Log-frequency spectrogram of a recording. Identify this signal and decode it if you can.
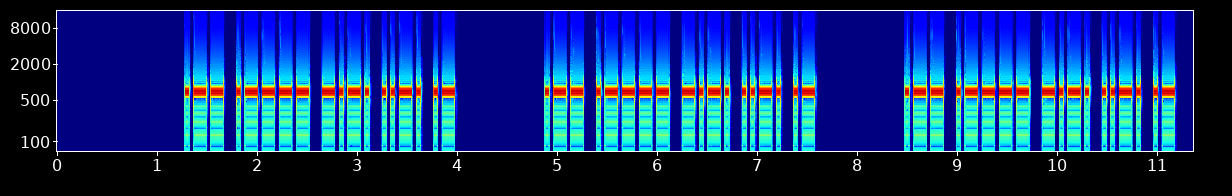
Morse code, heard as a keyed tone, about 27 wpm, 700 Hz. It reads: W1CFA W1CFA W1CFA
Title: USA Call Signs - 5 Characters - Repeated 3x - 28wpm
